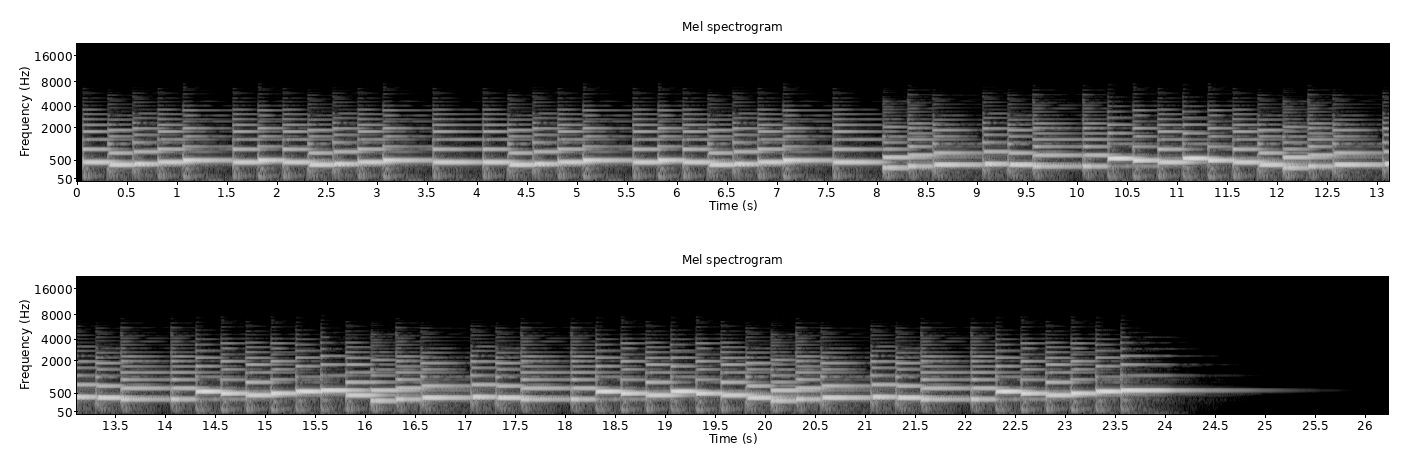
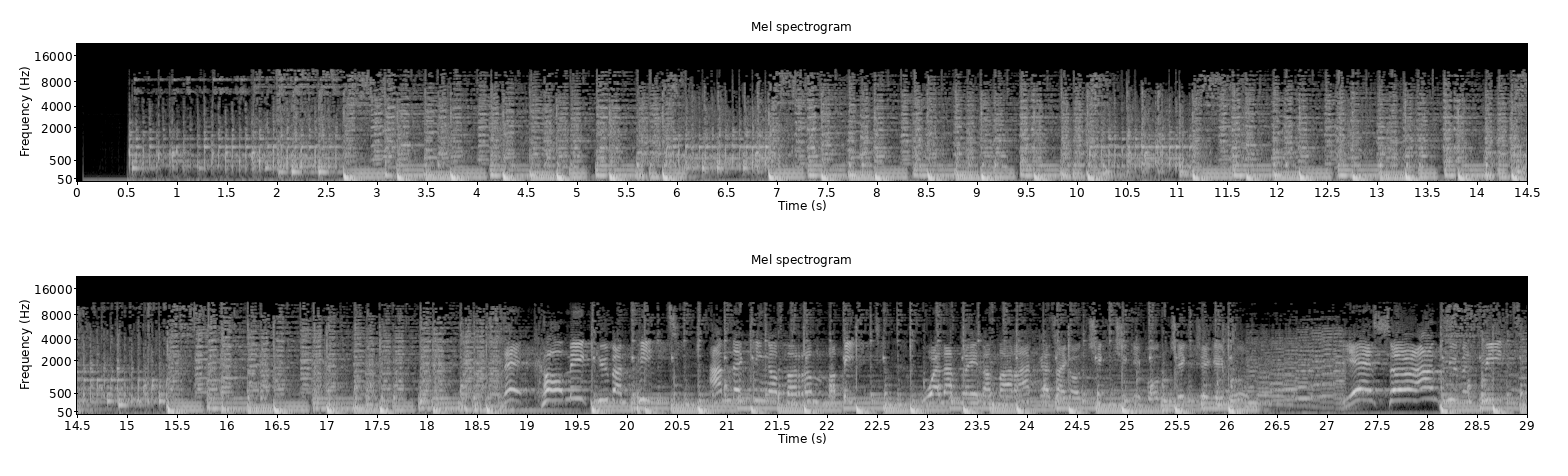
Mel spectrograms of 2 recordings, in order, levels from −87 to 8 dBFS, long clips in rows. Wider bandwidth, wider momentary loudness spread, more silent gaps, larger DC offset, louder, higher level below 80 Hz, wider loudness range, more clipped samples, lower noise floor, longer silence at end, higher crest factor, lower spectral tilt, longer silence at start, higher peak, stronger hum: second, 5.8 kHz vs 11.5 kHz; about the same, 6 LU vs 6 LU; neither; second, under 0.1% vs 0.6%; first, -15 LUFS vs -19 LUFS; second, -54 dBFS vs -22 dBFS; about the same, 2 LU vs 2 LU; neither; first, -80 dBFS vs -40 dBFS; first, 1.7 s vs 0 s; about the same, 12 dB vs 16 dB; first, -7.5 dB/octave vs -4.5 dB/octave; second, 0.05 s vs 0.5 s; about the same, -4 dBFS vs -2 dBFS; neither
